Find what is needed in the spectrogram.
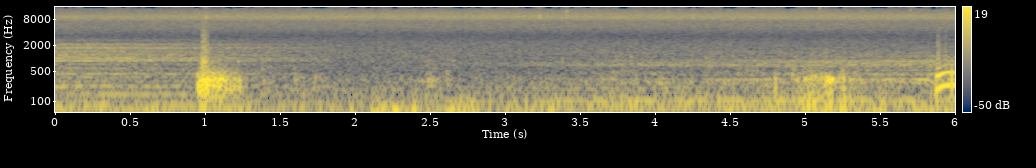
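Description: Steady low underwater rumble on a submerged camera's microphone, with short muffled vocal hums from a snorkeler trying to talk through a snorkel, one about a second in and another near the end that falls in pitch.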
